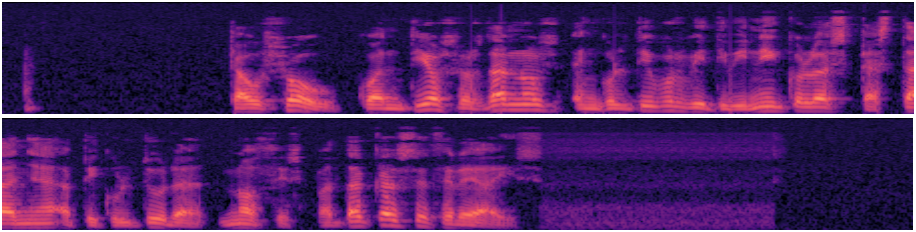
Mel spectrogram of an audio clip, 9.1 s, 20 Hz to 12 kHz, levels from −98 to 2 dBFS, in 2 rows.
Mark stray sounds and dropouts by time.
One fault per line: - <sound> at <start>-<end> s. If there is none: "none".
none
